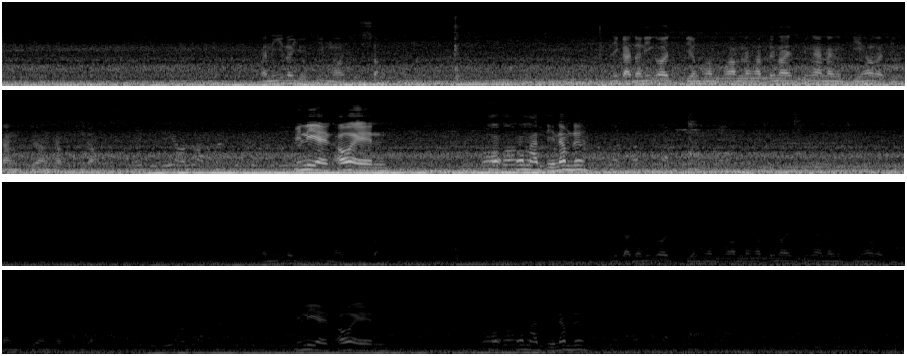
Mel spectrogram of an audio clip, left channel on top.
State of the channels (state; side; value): quieter; right; 30.2 dB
